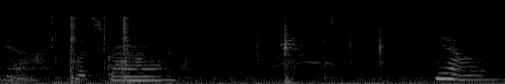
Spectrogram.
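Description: A cat meows several times in a Minecraft-style block-building game, with drawn-out, tonal mews spaced across a few seconds, heard clearly and close, with no talking over them.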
